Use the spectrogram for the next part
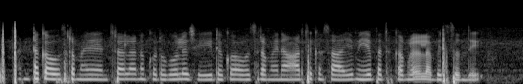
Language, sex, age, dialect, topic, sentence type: Telugu, female, 60-100, Central/Coastal, agriculture, question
